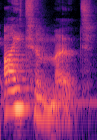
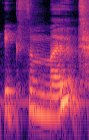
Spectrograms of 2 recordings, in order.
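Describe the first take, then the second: First: The name is pronounced quite unlike its spelling. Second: The name is pronounced following its spelling. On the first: The speaker calls it right. "So you actually say Ightham Moat" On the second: The speaker calls it wrong. "apparently you don't say Ixham Moat, I know that's how it's spelt"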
